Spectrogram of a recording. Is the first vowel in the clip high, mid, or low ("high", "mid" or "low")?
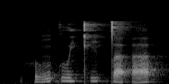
high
